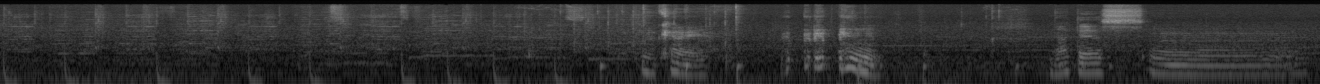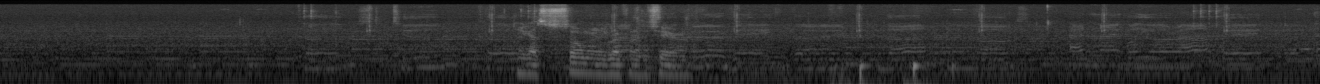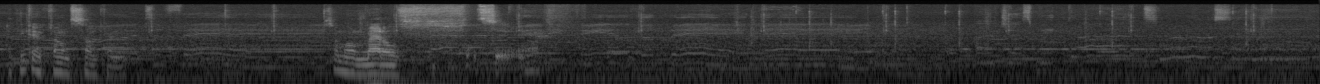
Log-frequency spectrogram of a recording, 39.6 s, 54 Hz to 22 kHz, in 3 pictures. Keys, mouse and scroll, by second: 5.7-11.0 middle drag, 34.5-35.9 middle drag.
